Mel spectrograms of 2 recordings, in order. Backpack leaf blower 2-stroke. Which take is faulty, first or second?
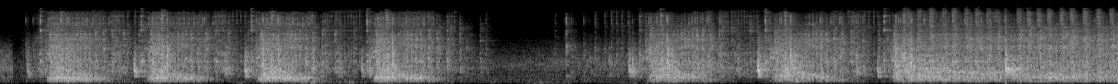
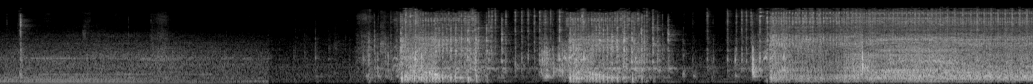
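first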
